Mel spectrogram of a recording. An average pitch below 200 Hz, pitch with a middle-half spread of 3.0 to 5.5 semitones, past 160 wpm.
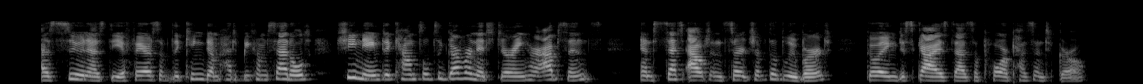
No: high, 205 Hz; average, 3.5 semitones; average, 195 wpm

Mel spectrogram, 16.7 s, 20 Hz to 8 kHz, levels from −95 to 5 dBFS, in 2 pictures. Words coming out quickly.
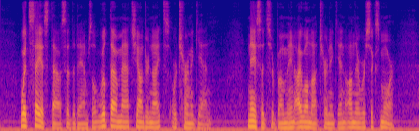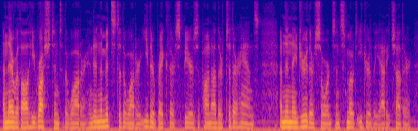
Yes: fast, 220 wpm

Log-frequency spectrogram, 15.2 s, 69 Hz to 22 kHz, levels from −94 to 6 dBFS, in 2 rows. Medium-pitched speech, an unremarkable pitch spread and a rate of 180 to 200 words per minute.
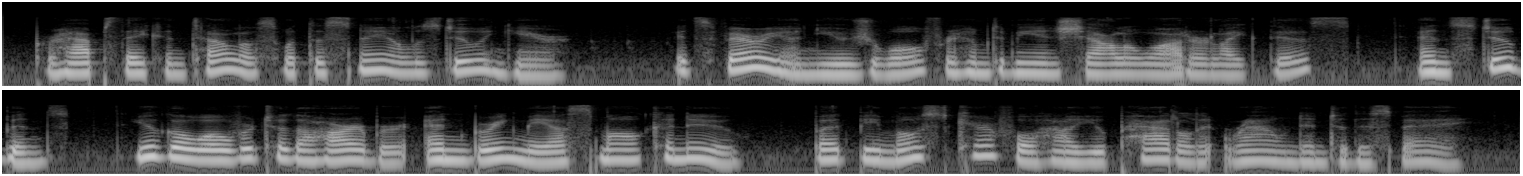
Yes: medium, 170 Hz; average, 3.0 semitones; average, 190 wpm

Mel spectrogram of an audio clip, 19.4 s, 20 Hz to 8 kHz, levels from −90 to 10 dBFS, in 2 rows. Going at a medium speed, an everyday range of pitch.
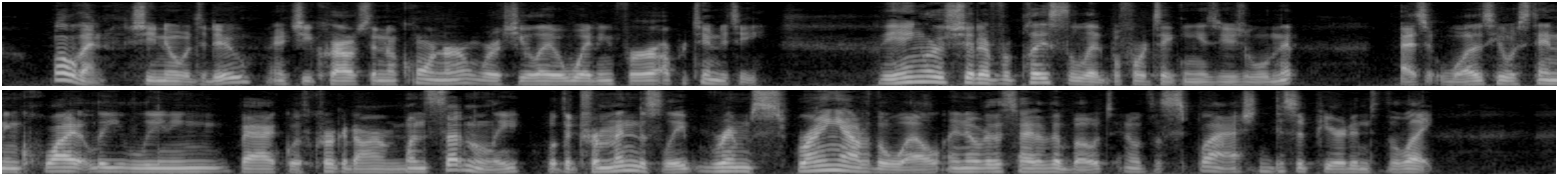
No: fast, 215 wpm; average, 3.7 semitones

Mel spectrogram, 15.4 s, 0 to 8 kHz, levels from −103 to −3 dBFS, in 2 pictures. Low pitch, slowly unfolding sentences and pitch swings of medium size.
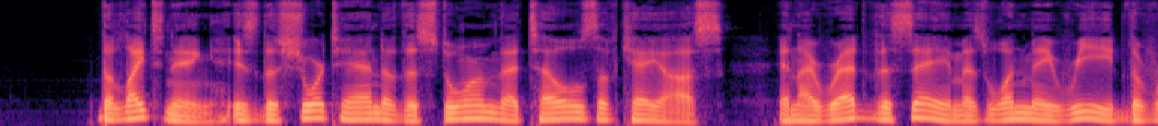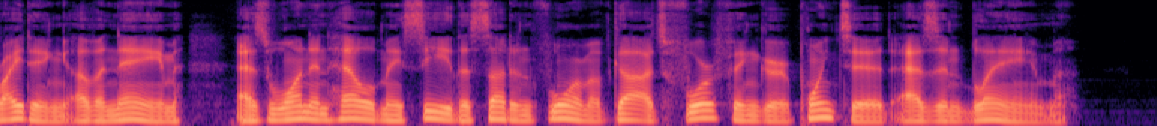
No: low, 100 Hz; average, 165 wpm; average, 4.3 semitones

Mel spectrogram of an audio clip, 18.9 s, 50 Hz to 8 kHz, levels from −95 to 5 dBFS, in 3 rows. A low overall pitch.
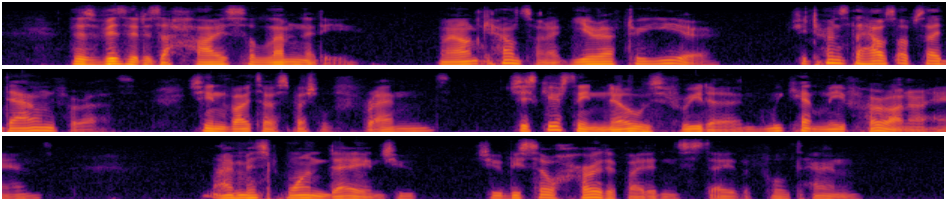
Yes: low, 105 Hz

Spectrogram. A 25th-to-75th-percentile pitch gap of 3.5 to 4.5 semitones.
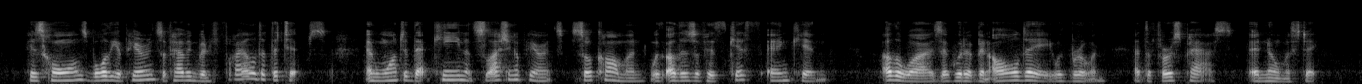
Yes: average, 4.2 semitones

